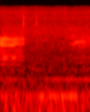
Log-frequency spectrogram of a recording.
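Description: A sheep bleats in a survival-mode video game, a short, quiet, steady tone of about a second with no talk over it.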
